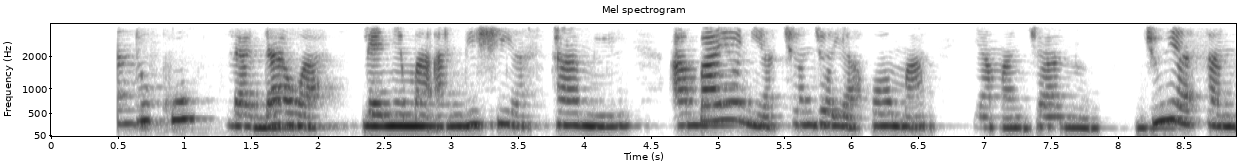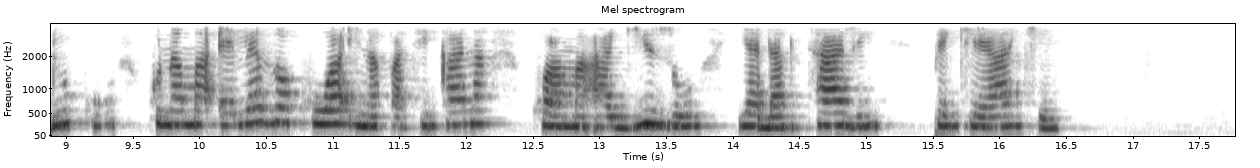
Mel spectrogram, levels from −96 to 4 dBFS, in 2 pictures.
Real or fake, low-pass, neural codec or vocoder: real; 3.6 kHz; none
